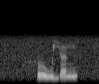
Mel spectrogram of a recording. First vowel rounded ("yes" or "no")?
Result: yes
